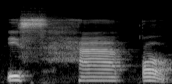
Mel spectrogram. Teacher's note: اب یہاں پہ ہا وسط حلق سے ہے اور یہاں پہ بھی الف مدہ کا قائم مقام ہے، ایک الف کے برابر، قوف پر ہے، حروف متعالیہ میں سے ہے، اس کی حرکت کو کھینچیں گے نہیں۔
